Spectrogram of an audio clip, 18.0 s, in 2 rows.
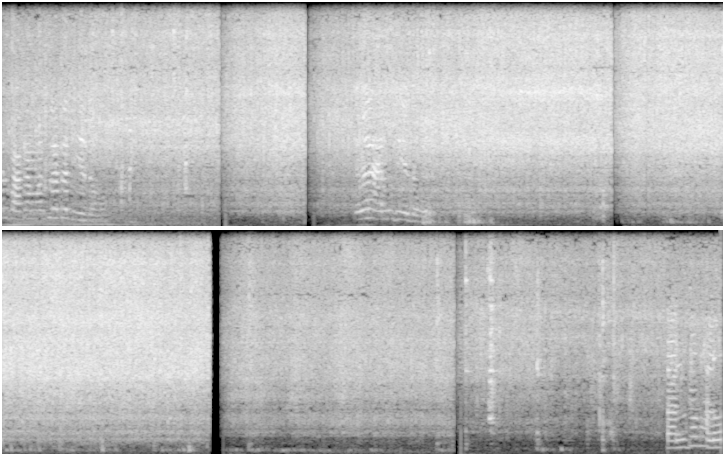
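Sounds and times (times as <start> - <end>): food frying in hot oil: 0.0 - 18.0.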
